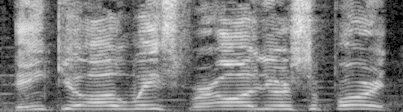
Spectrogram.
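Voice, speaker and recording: An actor playing a sweet, devoted young boyfriend in a Tagalog radio romance, earnest and affectionate. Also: male voice, very high-pitched, steady tone, normal speed. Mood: proud, happy. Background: faint music.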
